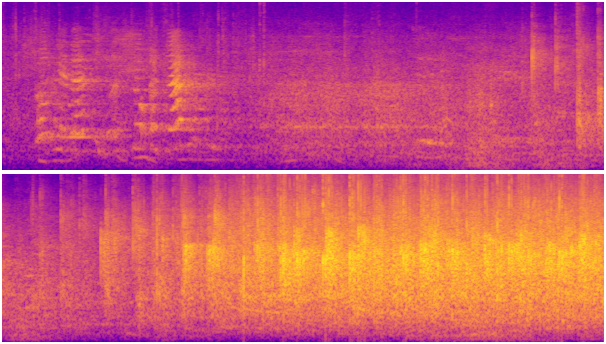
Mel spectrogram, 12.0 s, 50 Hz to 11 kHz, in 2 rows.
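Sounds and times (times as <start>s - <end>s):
audience applause: 5.2s - 12.0s.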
